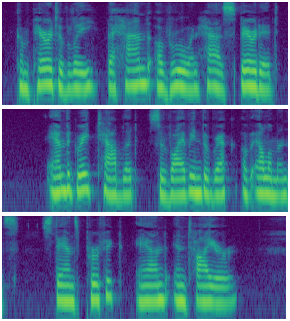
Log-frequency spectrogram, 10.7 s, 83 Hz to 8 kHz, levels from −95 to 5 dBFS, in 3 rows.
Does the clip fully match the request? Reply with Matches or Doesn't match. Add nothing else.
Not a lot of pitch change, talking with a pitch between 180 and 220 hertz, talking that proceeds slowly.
Matches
